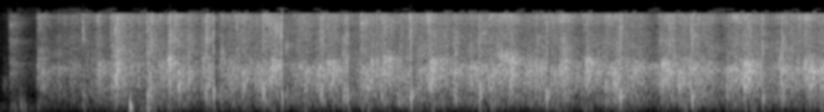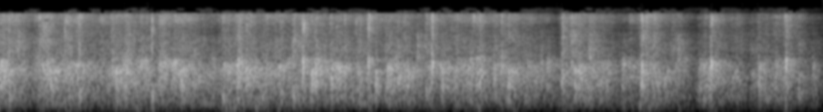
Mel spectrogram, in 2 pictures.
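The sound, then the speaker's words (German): Sustained applause from an audience, dense overlapping claps filling the whole stretch at a steady, fairly loud level, with no talking over it. The applause is for everyone who attended a weekend event and presented their projects. “Danke nochmal, einen Applaus für euch alle.”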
